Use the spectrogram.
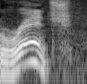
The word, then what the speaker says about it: wrench: there remember the word wrench the W is silent so it's pronounced with the r sound first r r wrench that's a little wrench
